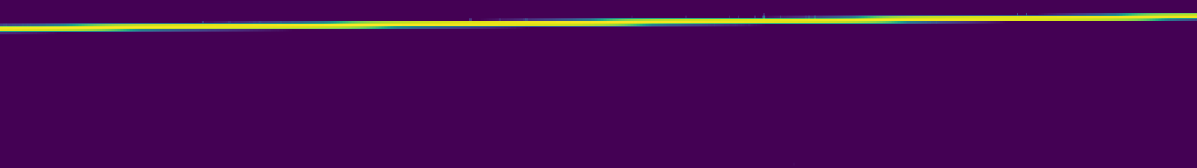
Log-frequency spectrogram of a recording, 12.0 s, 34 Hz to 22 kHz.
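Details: A thin, very high-pitched pure tone gliding slowly and steadily upward, part of a 20 Hz to 20,000 Hz hearing frequency sweep used for tinnitus pitch matching.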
